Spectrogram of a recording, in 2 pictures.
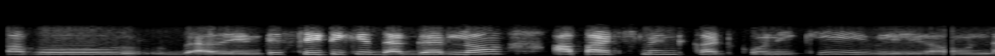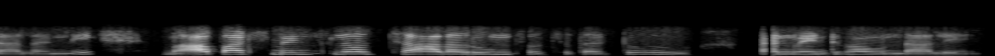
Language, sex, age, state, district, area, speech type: Telugu, female, 18-30, Telangana, Jangaon, rural, conversation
